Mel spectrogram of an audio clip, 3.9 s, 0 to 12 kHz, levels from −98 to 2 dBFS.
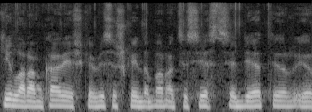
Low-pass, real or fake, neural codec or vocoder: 10.8 kHz; real; none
